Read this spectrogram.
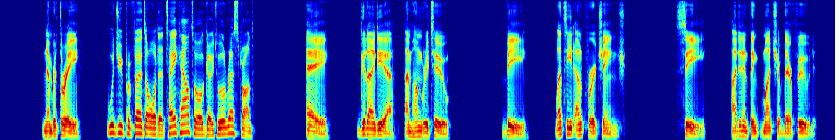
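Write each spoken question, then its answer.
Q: Would you prefer to order takeout or go to a restaurant?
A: B: Let's eat out for a change.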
